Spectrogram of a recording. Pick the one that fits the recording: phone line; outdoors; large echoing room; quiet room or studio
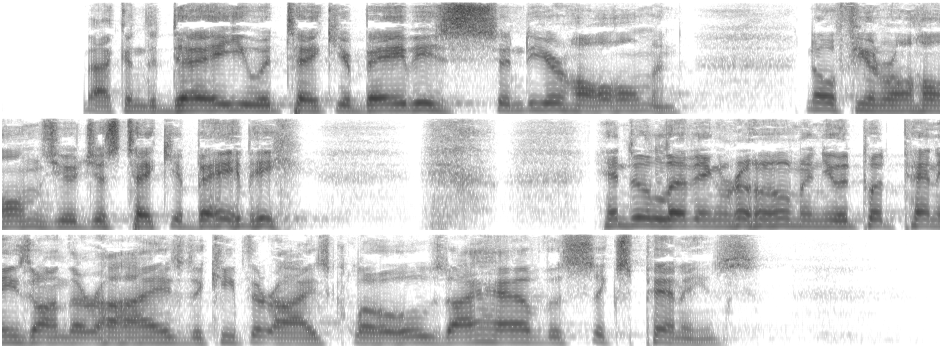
large echoing room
